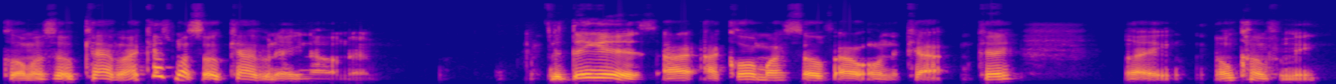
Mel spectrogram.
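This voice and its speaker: Young male podcast host, low gravelly voice, animated and slangy, dry lo-fi sound. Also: normal speed, no room sound. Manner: animated, streetwise slang, repeats "you know what I mean". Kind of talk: casual solo podcast monologue. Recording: dry, slightly dull lo-fi sound.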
